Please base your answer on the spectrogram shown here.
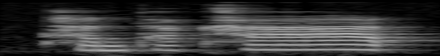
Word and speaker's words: ทัณฑฆาต: ดอก สี เหลือง อ่า ทัณฑฆาต อ่าน ว่า ทัณฑ ค่า ทัน ทะ คาด อ่าน ว่า ทั้ง คาด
